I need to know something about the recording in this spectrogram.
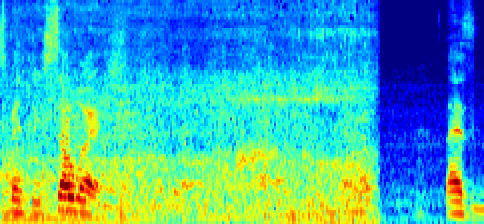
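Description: Zombies groan and moan in a crowd.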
